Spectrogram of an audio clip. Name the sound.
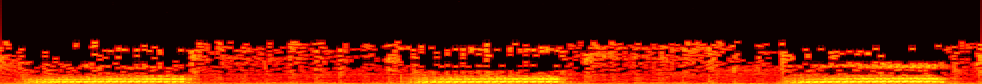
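cat purring loudly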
